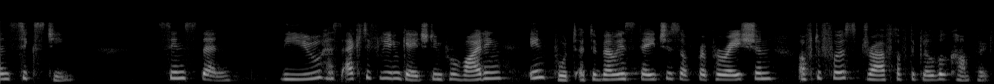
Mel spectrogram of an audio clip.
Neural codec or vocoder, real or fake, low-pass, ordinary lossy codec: codec, 16 kHz, 0.5 kbps, X-Codec, WavLM features, trained on Multilingual LibriSpeech; fake; 7.2 kHz; none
